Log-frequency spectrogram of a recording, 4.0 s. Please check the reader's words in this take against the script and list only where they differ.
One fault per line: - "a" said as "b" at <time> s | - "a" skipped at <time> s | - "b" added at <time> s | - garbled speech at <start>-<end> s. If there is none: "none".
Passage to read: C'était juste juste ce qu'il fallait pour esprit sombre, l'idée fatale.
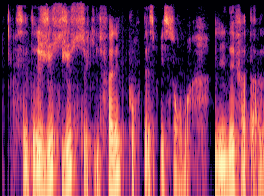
none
